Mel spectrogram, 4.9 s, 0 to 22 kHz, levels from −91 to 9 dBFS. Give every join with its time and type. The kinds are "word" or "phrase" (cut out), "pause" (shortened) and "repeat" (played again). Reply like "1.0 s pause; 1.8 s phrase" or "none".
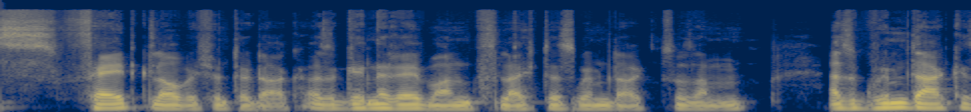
1.3 s word; 2.1 s word; 2.9 s word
